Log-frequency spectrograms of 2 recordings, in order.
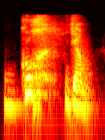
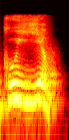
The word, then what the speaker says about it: Guhyam: So gu, it's not Guyam. Guh. H has to be properly pronounced. Okay. You're muted, Ji. Can you unmute yourself? Can you unmute? Oh, 1 minute. 1 minute. Okay, yes, I think you can unmute now. Can you just pronounce that Guhyam again? Guhyam. Yes, so H has to be pronounced, okay?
